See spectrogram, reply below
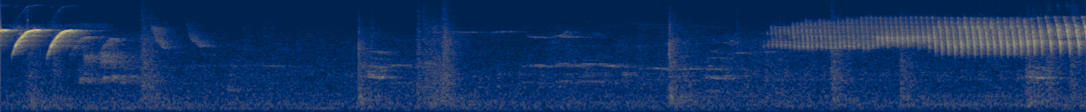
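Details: Belgian canary song, opening with two bright downward sweeps, then scattered clicks and thin whistled notes over a quiet stretch, ending in a dense buzzy high trill that grows louder.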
